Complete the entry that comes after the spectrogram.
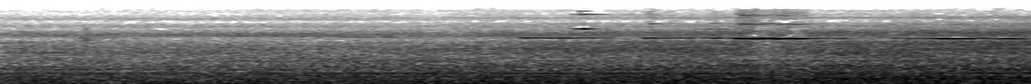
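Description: Passenger train at close range: a steady running rumble that grows slightly louder, with a thin high squeal coming in about two and a half seconds in and stopping just before the end.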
